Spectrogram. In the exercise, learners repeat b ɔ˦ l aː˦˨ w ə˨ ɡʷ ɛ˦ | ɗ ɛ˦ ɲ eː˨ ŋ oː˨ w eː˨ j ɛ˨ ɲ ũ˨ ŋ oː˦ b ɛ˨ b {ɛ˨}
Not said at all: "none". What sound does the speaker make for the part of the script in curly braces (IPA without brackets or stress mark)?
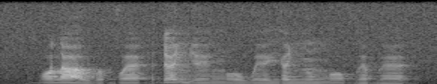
ɛ˨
